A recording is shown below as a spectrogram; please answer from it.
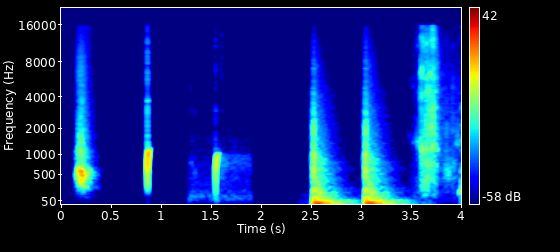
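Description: Cartoon-style sound effects of an animated logo intro: two quick rising plops, then two heavy booming hits about half a second apart, and a short swish near the end.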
